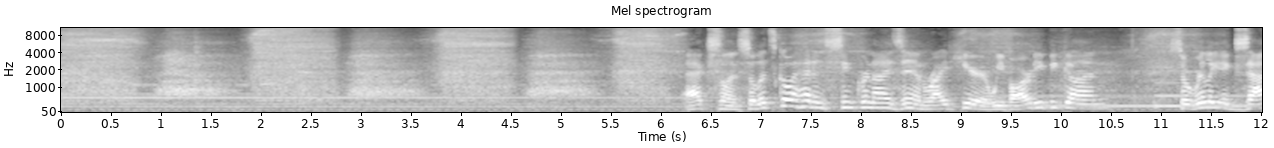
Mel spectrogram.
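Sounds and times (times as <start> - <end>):
continuous low hum: 0.0 - 6.2, 6.8 - 11.9
rhythmic deep belly breathing exercise: 0.0 - 11.9
speech: 6.2 - 10.6, 11.2 - 11.9.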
